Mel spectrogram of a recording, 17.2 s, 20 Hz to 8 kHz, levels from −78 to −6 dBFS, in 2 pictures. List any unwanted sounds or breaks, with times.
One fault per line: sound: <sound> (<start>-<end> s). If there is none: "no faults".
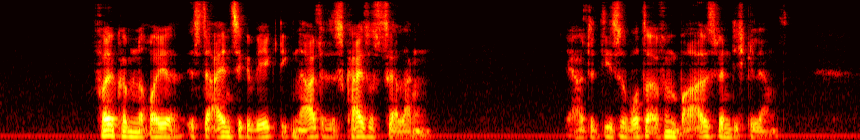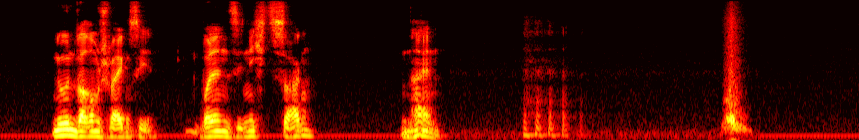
sound: laugh (13.8-14.5 s)
sound: whoosh (15.8-16.1 s)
